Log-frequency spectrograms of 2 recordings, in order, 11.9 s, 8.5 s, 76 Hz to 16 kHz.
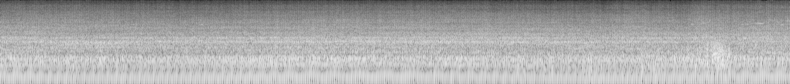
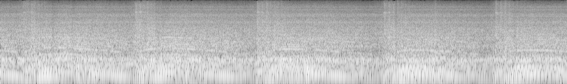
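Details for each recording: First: Gravely 8163-T twin-cylinder tractor after a fuel filter change: even, steady drone holding constant speed on the governor with no surging or misfire; it runs healthy. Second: Gravely 8163-T below half throttle: engine speed rises and sags about every second and a half, regular hunting surge; carburetor suspected, running a bit rich, needs carb adjustment; not confirmed.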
